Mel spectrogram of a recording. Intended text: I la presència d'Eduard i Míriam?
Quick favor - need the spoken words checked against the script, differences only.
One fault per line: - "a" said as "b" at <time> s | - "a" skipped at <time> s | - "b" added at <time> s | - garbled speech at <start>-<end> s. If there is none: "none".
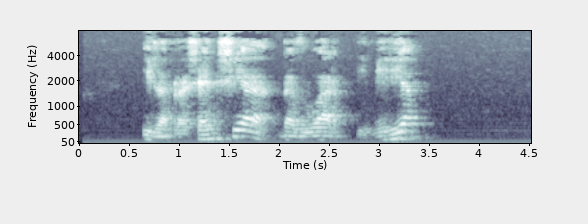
none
